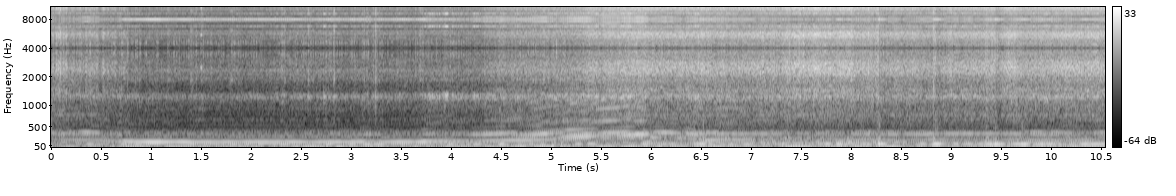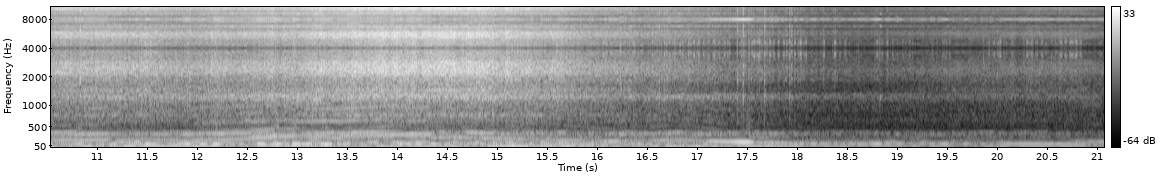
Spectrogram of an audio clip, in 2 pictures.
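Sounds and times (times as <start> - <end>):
sports car engine: 0.0 - 21.0
wind on microphone: 0.0 - 21.0.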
